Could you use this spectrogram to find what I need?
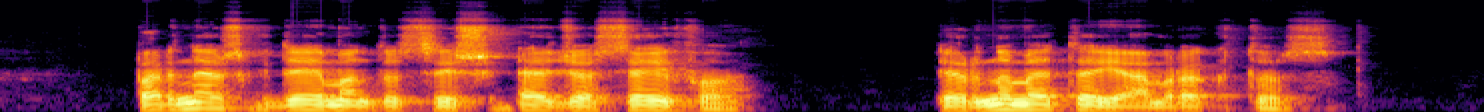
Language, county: Lithuanian, Šiauliai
